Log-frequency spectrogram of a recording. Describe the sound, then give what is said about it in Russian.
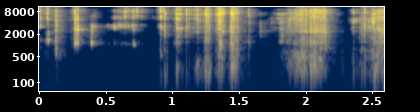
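Crisp, crackly crunching of potato chips being chewed, with several bursts of brittle crackling separated by short pauses, loud and without any talking. “Чипсы очень звучные.”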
